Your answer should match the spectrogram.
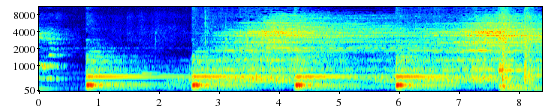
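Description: Live percussion music: four deep, ringing strokes about a second and a half apart, over a sustained shimmering layer that builds after the second stroke. Quick sharp taps start near the end.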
